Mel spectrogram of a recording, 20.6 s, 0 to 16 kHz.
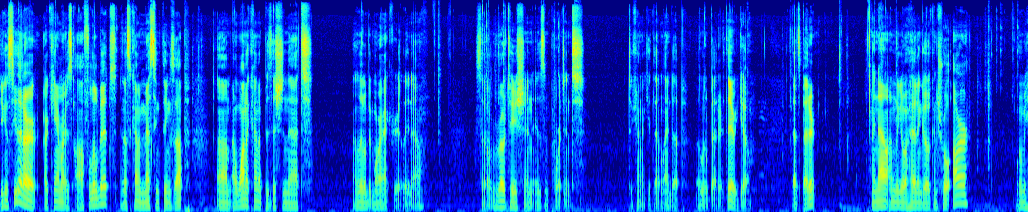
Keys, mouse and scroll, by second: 0.0 a, 1.4 middle click, 2.0 Tab, 2.3-5.2 right drag, 3.8 g, 9.8 r, 11.3 g, 15.6 a, 16.3 middle click, 16.8 z, 17.3 z, 19.9 right click, 20.4 Tab.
